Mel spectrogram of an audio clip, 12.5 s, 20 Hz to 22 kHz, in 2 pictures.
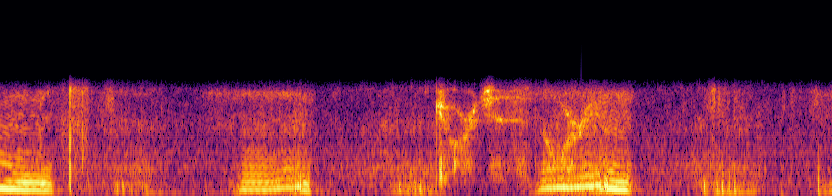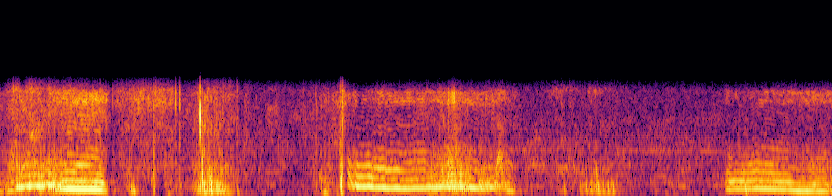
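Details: Person snoring during sleep: repeated low, buzzing snores on each breath, about 26 a minute, with faint room noise; ordinary snoring.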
